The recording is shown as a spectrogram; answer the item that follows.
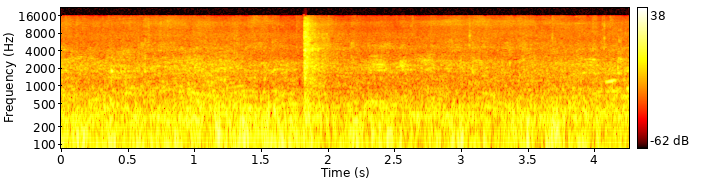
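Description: Wind buffeting the microphone, a gusty low rumble. A single sharp click comes a little under halfway through.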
